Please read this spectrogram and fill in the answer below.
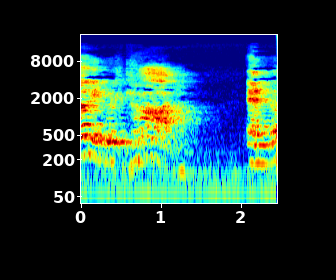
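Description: Speech only: a man preaching, one phrase that trails off about halfway through.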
